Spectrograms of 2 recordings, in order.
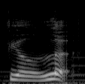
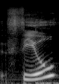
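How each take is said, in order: First: It ends with a clear L sound. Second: It ends with a W-like sound.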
